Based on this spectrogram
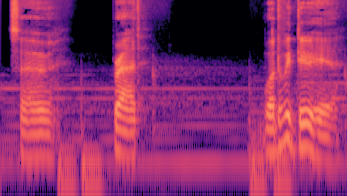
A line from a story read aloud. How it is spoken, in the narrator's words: Her voice shook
